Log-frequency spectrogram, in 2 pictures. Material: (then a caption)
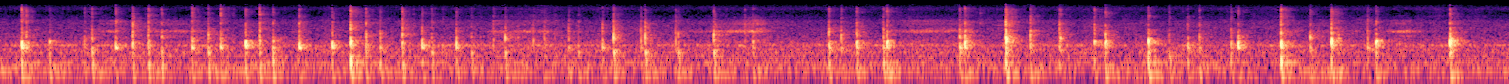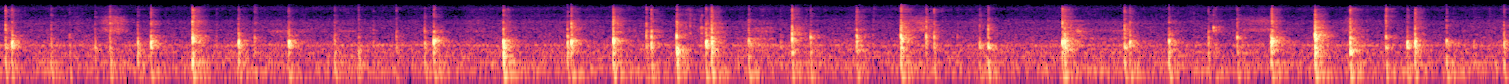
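Glass. Fingertips of both hands tap on the glass touchscreen of a white iPad lying flat on a mat. The result is a steady, quiet stream of fast, short, dry clicks in an uneven rhythm, each one dying out almost instantly.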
